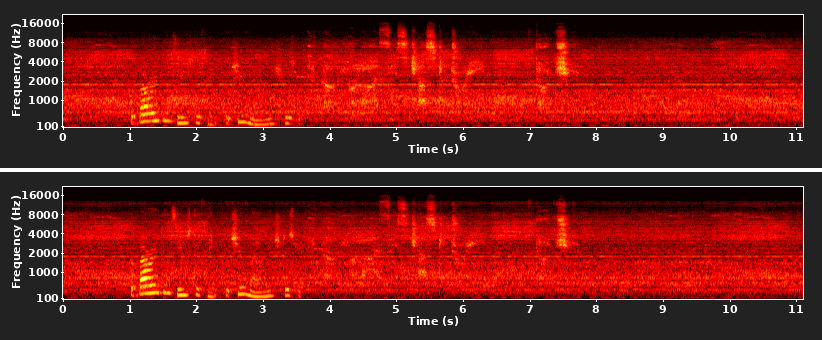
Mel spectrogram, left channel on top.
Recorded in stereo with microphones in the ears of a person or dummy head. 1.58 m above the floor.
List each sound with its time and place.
0.0 s running water: 10° right (ahead or behind), 2.5 m
1.0 s a woman speaking: 45° right (ahead or behind), 0.8 m
3.7 s whispering: 10° left (ahead or behind), 0.7 m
